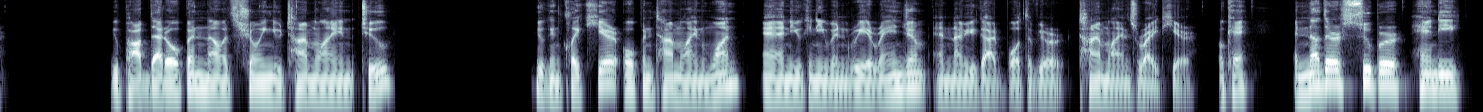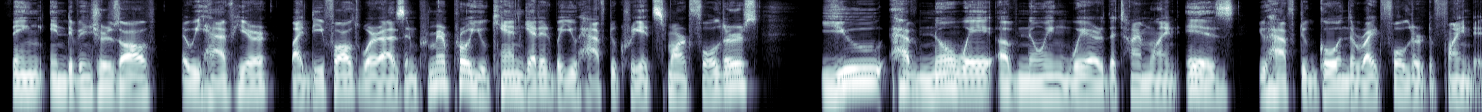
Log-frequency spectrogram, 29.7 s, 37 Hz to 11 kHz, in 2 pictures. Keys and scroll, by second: 18.2 super+Tab.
